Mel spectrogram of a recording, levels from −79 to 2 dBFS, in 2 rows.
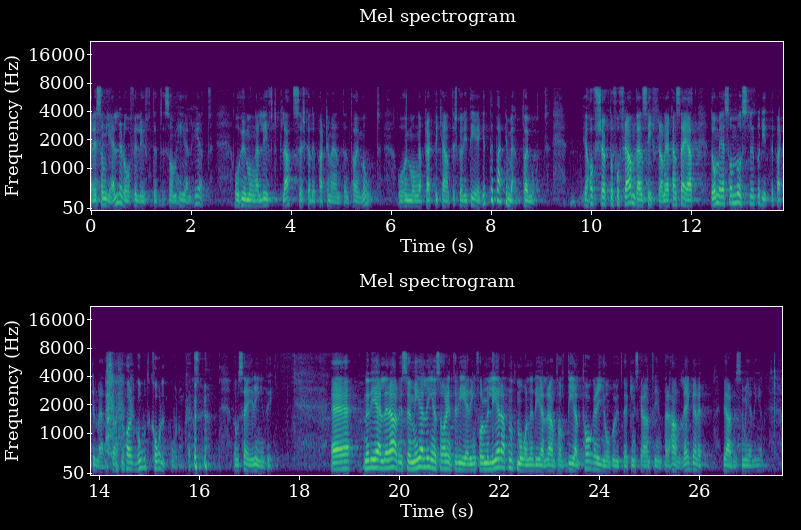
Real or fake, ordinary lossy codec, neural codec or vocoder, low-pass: real; Opus, 64 kbps; none; 7.2 kHz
